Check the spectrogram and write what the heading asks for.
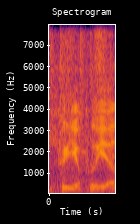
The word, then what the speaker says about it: Puyo Puyo: So definitely Puyo Puyo though. Yeah, it's literally how it's pronounced. I I don't care how much you want to deny it.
